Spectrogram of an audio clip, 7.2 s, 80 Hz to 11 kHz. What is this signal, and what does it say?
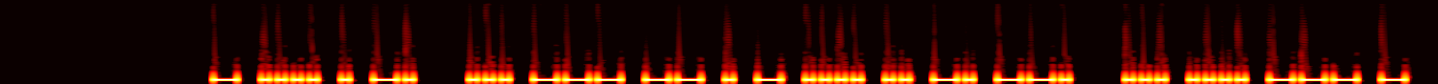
Morse code, heard as a keyed tone, about 28 wpm, 700 Hz. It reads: THEN SOMETHING SHOT
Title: Sentences from Top 1100 Words 30wpm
